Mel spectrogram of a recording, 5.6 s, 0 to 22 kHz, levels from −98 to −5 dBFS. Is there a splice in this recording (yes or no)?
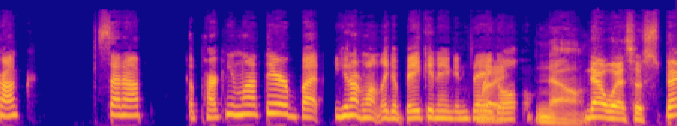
yes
